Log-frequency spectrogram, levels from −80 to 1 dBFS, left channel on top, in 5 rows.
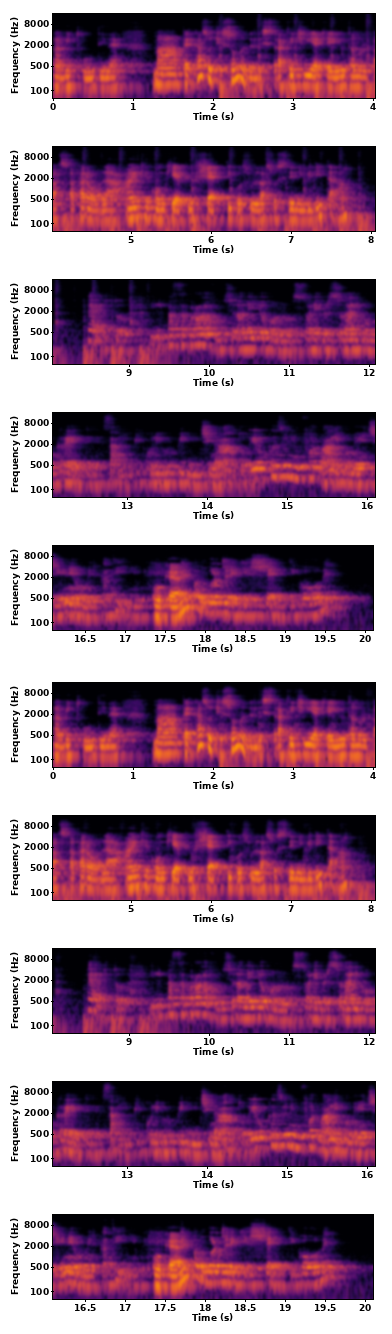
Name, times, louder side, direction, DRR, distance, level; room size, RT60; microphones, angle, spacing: voice 1, 0.0-7.7 17.3-17.8, right 1 dB, 5° right, 2 dB, 0.4 m, -27 dB
Drum kit, 2.1-2.6 2.9-9.4, left 1 dB, 55° left, 1.3 m, -43 dB
voice 2, 8.5-17.4 17.7-19.6, right 1 dB, 45° right, -3 dB, 2.3 m, -32 dB
9.3 x 6.3 x 2.6 m, 0.93 s
head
